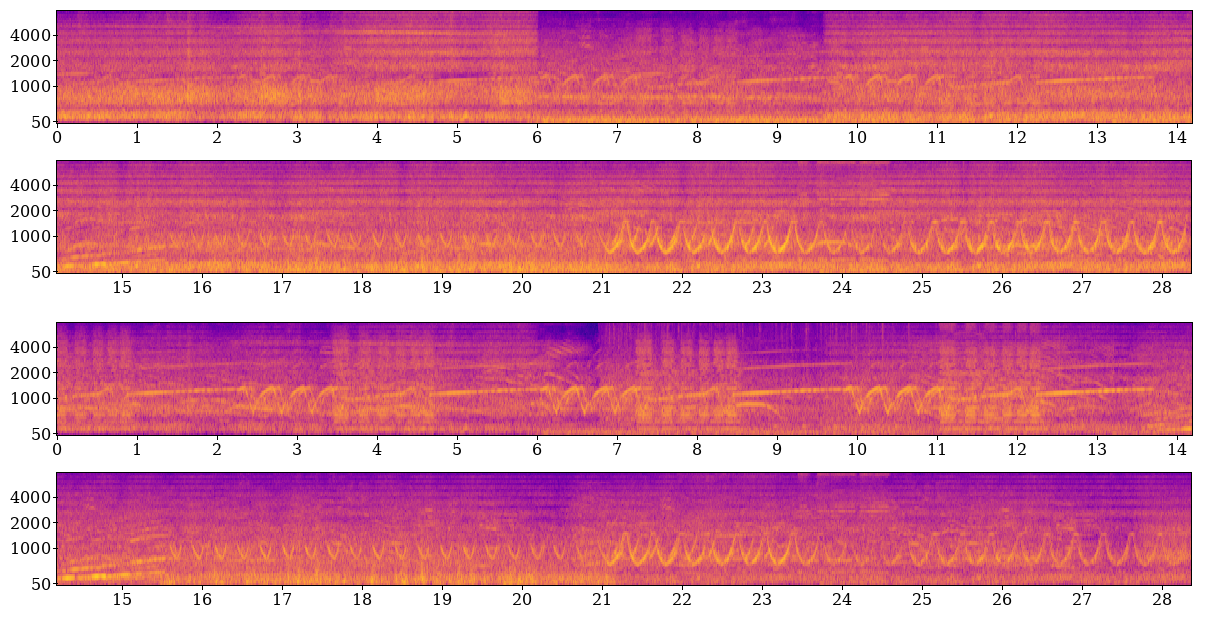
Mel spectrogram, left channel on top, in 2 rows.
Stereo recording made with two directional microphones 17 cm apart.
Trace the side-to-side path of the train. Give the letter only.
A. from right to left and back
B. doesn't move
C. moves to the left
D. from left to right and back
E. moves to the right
B.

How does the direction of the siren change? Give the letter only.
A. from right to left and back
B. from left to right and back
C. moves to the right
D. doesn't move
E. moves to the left
E.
